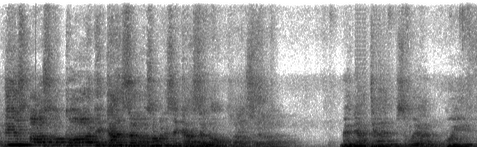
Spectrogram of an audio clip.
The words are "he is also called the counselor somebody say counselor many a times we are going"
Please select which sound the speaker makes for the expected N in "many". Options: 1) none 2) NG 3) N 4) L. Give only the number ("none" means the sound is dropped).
3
